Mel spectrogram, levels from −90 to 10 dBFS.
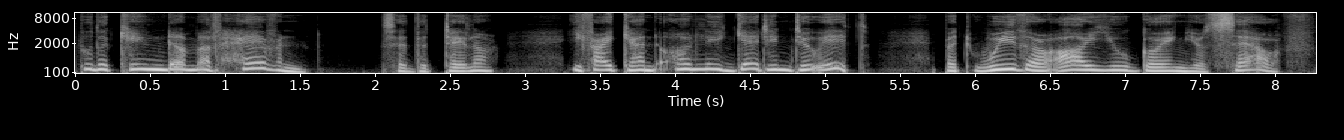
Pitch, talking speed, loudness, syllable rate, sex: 220 Hz, 145 wpm, -16 LUFS, 4.4 syllables/s, male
